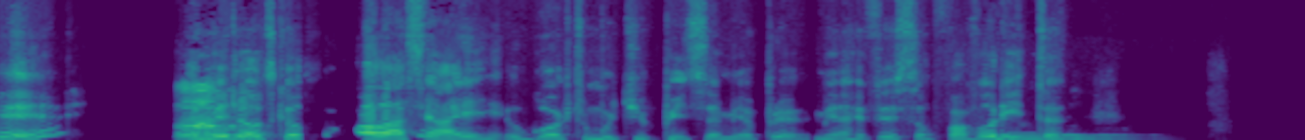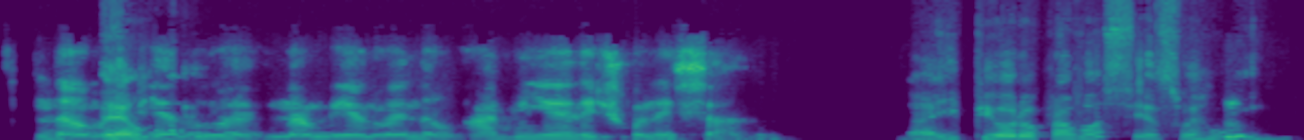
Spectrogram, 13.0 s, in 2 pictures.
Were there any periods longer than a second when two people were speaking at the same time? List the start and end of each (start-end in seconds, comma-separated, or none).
none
